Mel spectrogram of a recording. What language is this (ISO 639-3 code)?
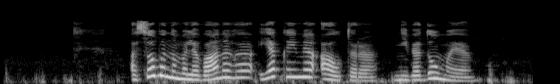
bel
